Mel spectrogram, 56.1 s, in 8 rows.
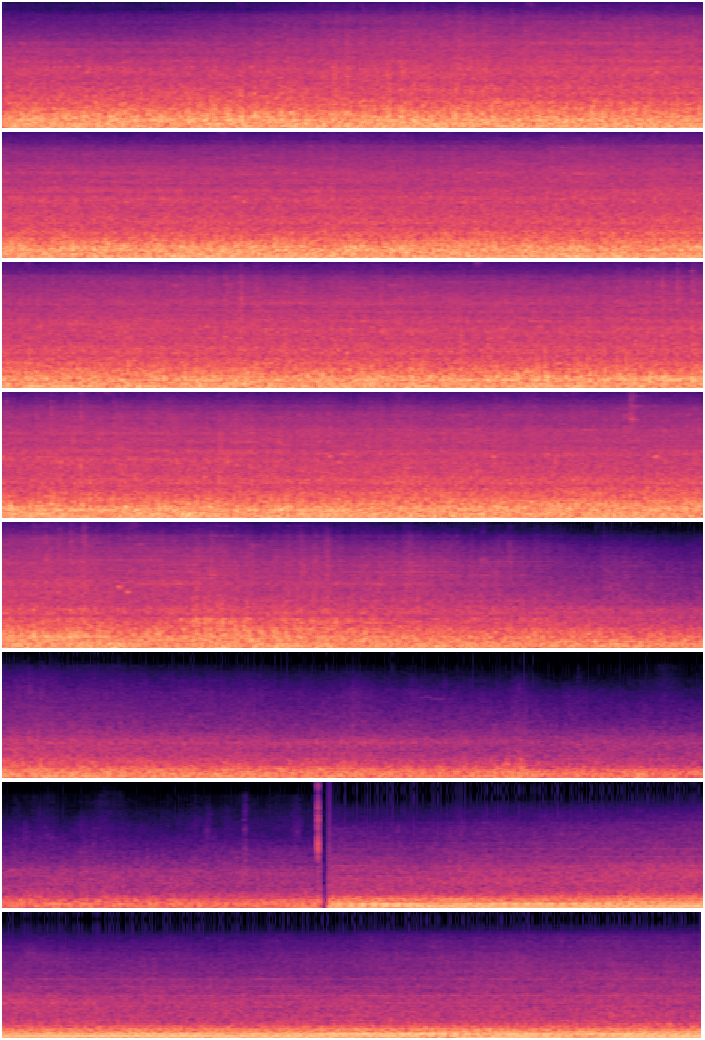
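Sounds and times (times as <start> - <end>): train wheels on rails: 0.0 - 38.6.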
